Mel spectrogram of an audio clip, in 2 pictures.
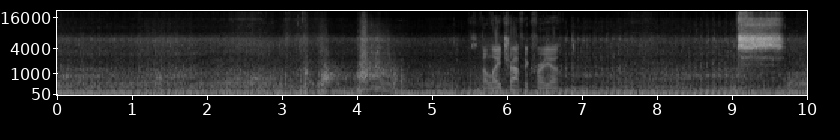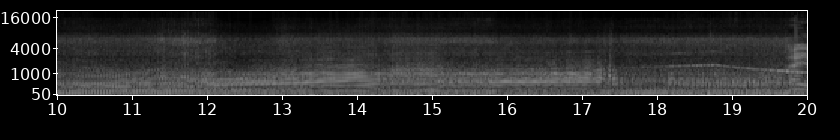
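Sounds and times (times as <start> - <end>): motorcycle engine accelerating: 0.0 - 20.0
short hiss: 9.1 - 9.7.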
